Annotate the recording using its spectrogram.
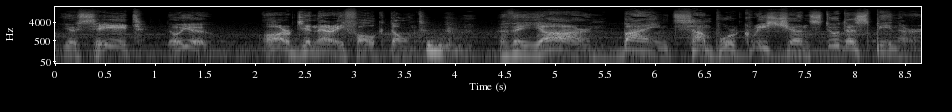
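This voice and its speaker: In a put-on character voice, a man rasps along at a very slow pace with long, frequent pauses. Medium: video game. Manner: blunt, sly.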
